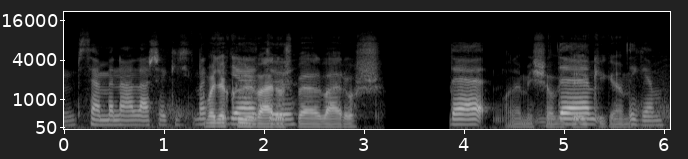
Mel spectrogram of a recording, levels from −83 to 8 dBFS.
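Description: At 3.47 s, after a pause of about 0.33 s, the speech comes back with a clipped start after a pause. The output path dropped into a low-power state during the gap and needed time to wake, so roughly 0.39 s of sound, up to 3.86 s, never reaches the listener. The speech resumes abruptly, with its opening sounds missing. On a waveform or spectrogram, the silence runs straight into full-level energy with no onset.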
